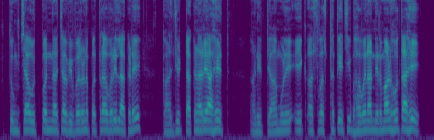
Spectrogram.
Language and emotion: Marathi, fearful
